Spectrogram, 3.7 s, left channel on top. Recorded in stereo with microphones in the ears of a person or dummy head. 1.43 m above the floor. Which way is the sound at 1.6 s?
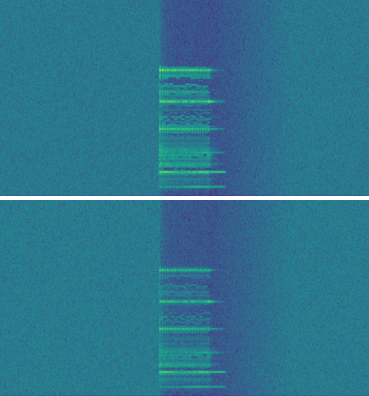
5° left (ahead or behind).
